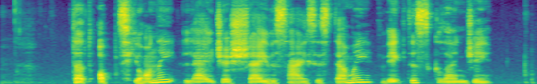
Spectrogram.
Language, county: Lithuanian, Vilnius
